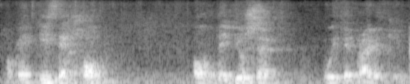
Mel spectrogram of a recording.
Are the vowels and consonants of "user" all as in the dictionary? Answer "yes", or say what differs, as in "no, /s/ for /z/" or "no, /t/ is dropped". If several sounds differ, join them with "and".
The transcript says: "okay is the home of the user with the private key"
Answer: no, /s/ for /z/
